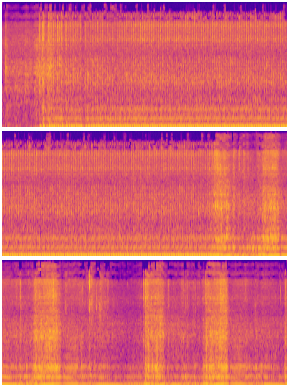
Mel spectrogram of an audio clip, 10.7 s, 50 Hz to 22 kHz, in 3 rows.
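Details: Mk3 Volkswagen Golf with resonator delete: engine catches, settles into a deep steady idle, then several quick blips with a loud boomy exhaust and no knocks; normal revving exhaust note.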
